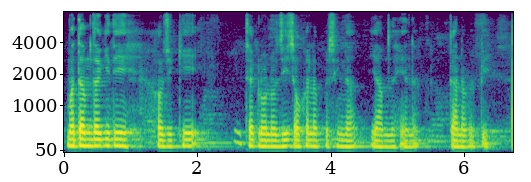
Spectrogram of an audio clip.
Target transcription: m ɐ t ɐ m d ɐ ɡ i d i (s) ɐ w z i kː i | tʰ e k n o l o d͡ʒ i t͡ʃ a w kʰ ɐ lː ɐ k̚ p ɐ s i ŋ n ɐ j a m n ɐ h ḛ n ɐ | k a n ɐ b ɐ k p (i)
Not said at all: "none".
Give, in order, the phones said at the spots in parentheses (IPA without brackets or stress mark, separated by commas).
h, i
